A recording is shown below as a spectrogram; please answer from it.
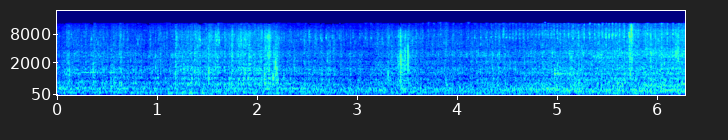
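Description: Bicycle and inline-skate wheels rolling on an asphalt path, a steady rolling noise that grows louder as they approach, with a couple of brief clicks or rattles.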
